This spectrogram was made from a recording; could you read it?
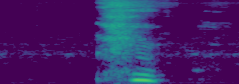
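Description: A single short snore: a breathy, raspy intake that rolls into a low, buzzing grunt, lasting about a third of a second, with silence on either side and no talking.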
